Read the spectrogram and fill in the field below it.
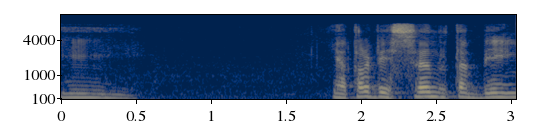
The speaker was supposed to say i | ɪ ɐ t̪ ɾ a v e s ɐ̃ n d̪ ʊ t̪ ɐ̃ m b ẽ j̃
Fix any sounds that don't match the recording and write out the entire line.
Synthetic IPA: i | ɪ a t̪ ɾ a v e s ɐ̃ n d̪ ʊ t̪ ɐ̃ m b ẽ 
